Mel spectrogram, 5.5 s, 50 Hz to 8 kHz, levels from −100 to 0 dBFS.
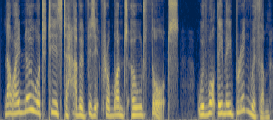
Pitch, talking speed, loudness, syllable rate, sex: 210 Hz, 230 wpm, -17 LUFS, 4.7 syllables/s, male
